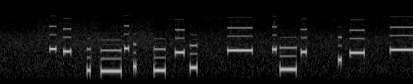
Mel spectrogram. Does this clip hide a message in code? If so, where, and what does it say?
No, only electronic bleeps of random pitch and length.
